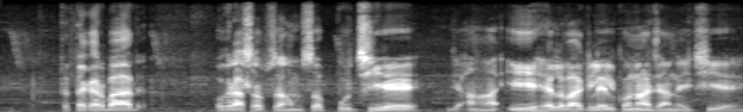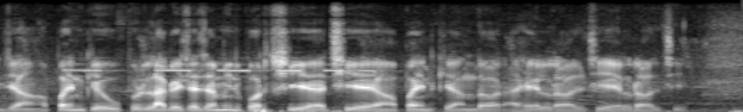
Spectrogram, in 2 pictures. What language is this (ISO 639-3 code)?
mai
